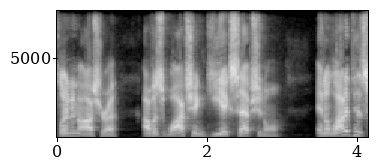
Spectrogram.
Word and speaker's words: GUI Exceptional: Yeah, someone said the way you pronounce his name is GUI Exceptional. That's what someone told me. So I don't know. I thought it was like Guy Exceptional. But someone Gaucho, you're from Brazil, so you probably know what it is. So how do you say it? How do you say it? Do you say it like Guy Exceptional? or Gi. Gi exceptional?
